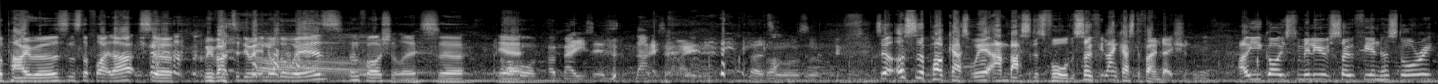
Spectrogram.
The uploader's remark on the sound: From our 'Live from Bloodstock 2023' series.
